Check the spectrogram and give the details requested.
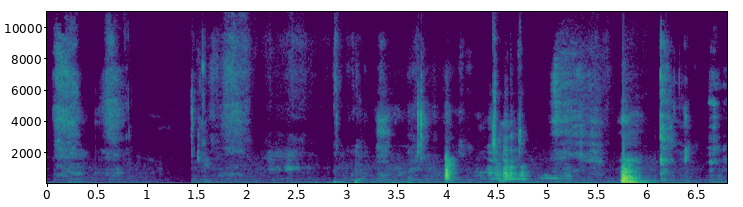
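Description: A person eating chatpate and panipuri close to the microphone: irregular crunches, chewing and wet mouth clicks, with breaths. The loudest crunch comes a little before the end.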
